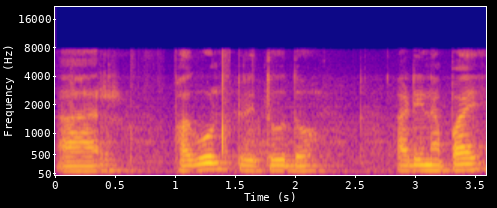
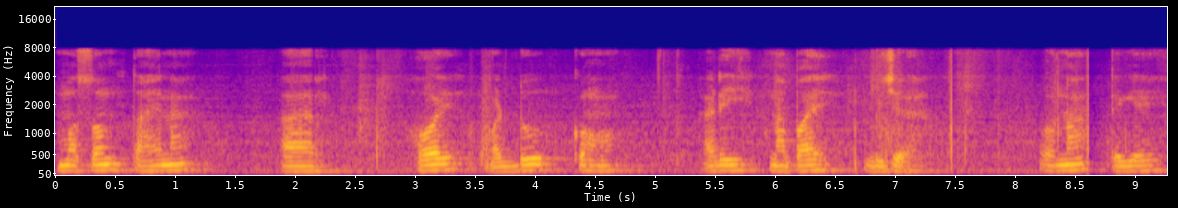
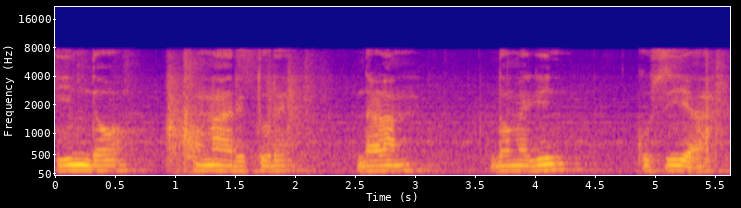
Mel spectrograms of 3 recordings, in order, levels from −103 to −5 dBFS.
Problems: constant background noise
